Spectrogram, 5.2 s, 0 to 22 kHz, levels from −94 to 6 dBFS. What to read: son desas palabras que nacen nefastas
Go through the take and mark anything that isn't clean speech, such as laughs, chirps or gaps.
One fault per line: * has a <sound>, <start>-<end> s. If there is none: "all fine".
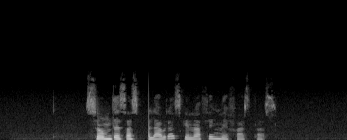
* has a dropout, 2.1-2.2 s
